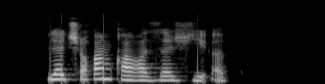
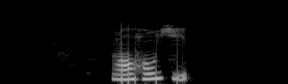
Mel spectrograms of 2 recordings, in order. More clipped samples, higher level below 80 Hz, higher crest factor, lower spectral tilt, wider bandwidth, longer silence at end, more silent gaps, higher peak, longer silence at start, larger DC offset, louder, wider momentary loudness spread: neither; about the same, -58 dBFS vs -58 dBFS; about the same, 20 dB vs 20 dB; about the same, -4.5 dB/octave vs -5 dB/octave; first, 10.5 kHz vs 7.2 kHz; about the same, 1 s vs 1 s; neither; first, -4 dBFS vs -10 dBFS; second, 0.5 s vs 1.1 s; neither; first, -22 LUFS vs -27 LUFS; about the same, 13 LU vs 11 LU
